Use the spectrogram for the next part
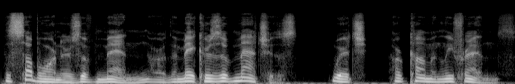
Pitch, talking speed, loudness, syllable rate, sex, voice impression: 115 Hz, 150 wpm, -18 LUFS, 4.6 syllables/s, male, masculine, very adult-like, slightly thick, cool, slightly intellectual, slightly calm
